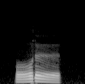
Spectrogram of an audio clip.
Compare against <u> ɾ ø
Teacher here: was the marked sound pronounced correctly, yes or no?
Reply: no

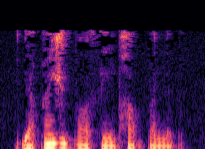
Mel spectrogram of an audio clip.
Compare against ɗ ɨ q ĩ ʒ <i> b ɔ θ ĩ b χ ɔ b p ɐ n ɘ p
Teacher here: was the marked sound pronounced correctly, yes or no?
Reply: no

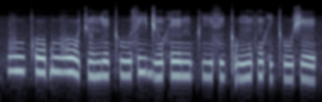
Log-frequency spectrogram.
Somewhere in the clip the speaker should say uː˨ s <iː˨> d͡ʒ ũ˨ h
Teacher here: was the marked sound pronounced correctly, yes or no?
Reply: no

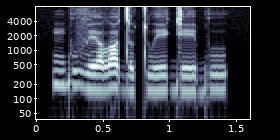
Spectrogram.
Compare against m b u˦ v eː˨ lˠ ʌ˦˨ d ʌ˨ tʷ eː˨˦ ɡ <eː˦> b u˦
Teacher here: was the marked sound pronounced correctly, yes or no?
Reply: no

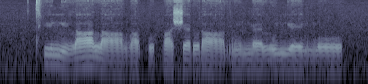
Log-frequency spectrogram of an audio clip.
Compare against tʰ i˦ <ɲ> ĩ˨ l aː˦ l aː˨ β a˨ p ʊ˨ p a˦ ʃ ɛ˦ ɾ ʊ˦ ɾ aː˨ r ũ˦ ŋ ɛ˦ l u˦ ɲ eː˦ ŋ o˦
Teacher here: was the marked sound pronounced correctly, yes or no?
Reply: yes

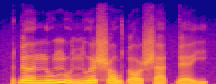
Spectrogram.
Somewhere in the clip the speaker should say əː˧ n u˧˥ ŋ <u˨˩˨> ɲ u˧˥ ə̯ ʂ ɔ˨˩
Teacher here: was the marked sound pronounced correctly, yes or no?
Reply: yes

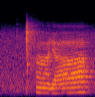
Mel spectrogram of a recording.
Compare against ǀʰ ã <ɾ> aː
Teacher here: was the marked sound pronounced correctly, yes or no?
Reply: no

